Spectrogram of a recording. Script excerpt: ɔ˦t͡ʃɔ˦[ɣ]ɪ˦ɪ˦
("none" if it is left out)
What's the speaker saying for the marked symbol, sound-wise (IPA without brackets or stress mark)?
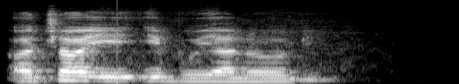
ɣ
